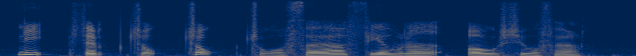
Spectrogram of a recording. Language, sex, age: Danish, female, 32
